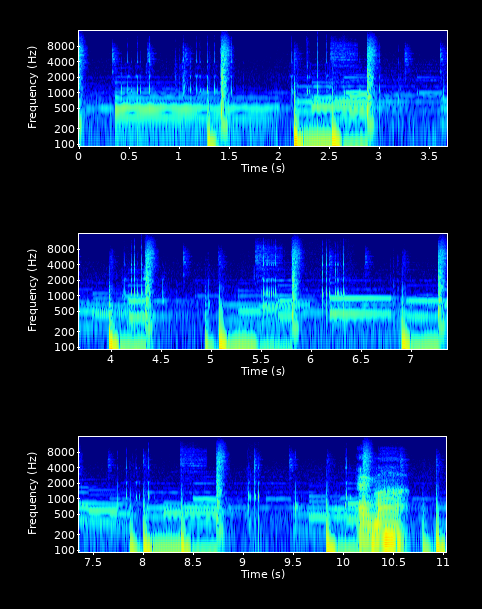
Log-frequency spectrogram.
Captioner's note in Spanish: molido de dientes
